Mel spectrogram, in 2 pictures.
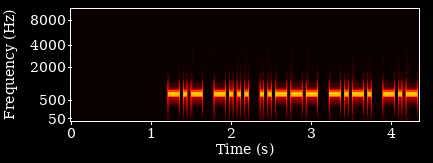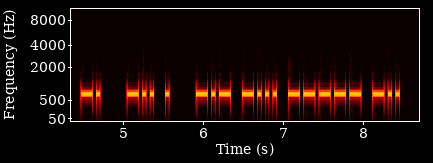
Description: Morse code, heard as a keyed tone, about 25 wpm, 700 Hz. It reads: KB2CKN DE KB0D
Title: USA Callsign DE Callsign 25wpm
